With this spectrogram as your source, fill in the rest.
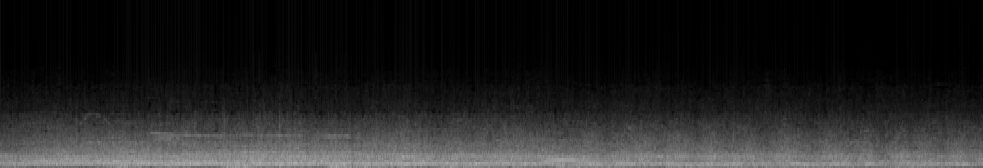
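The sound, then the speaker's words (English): A large rally crowd in Gastonia cheers in a loud, continuous roar, with scattered whoops and shouts rising out of the dense wash of voices for the whole stretch. “This is one hell of a big crowd.”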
